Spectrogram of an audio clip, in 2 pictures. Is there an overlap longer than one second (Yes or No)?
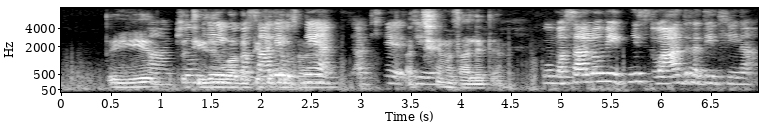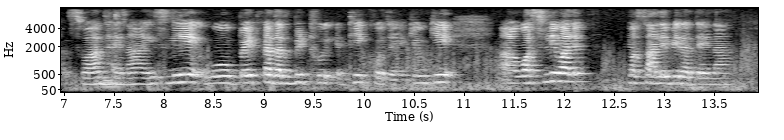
Yes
